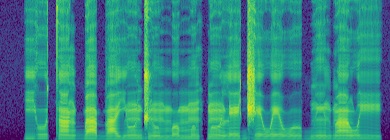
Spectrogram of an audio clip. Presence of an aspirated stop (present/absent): absent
